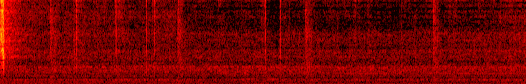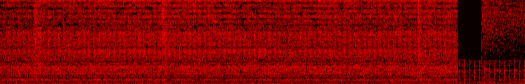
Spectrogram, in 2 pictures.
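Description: Tesla candle's plasma flame running with a steady hiss over a low steady hum, with a few faint ticks.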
